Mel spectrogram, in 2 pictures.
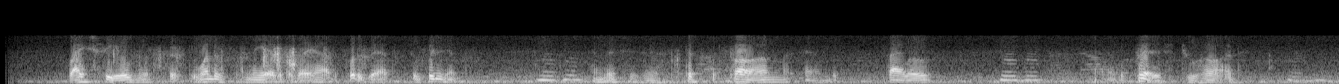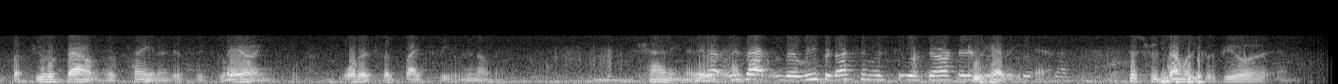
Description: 215Kb Ulaw Soundfile Hear Ansel Adams discuss this photo: [215Kb Ulaw Soundfile]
